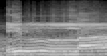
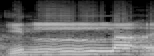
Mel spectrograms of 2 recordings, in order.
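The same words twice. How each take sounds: First: The word is said quickly and directly. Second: The word is drawn out too long. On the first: The speaker calls it right. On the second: The speaker calls it wrong. "itu kelamaan"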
